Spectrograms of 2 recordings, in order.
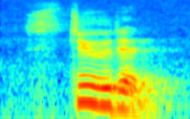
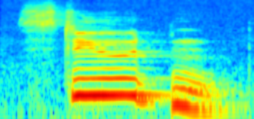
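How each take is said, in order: First: The D is slightly released before the N. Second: The D is held and released through the nose. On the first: "you can release slightly the D" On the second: "you make a D sound, but you don't release it. You just release it through the nose"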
